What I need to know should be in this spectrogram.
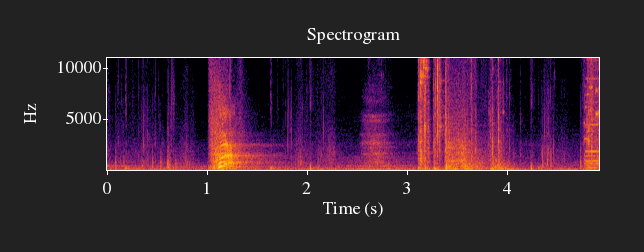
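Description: A heavy wooden crate is smashed open with a loud crack.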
